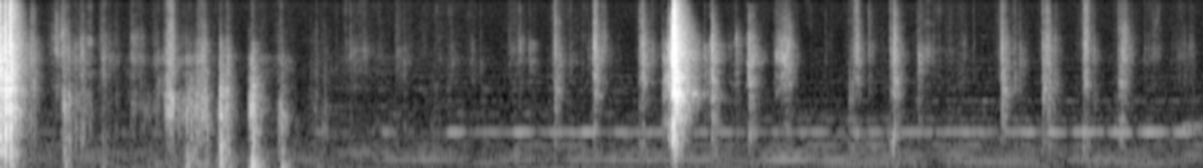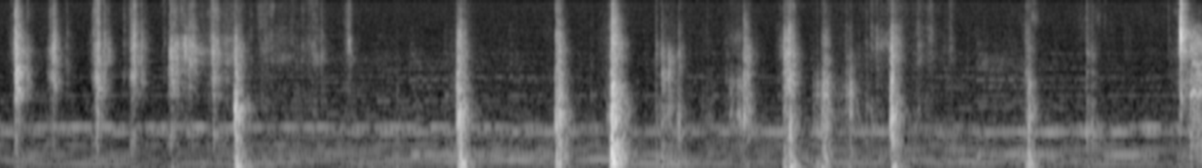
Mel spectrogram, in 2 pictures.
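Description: A deck of Light Seers tarot cards shuffled by hand, with irregular taps and clacks of the cards, the loudest about five seconds in. Soft background music of held notes runs underneath from a few seconds in.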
